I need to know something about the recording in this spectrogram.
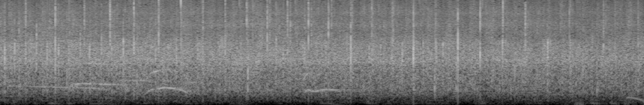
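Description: Sustained audience applause welcoming the event's organizer, a dense, steady wash of clapping from many hands with a few faint whoops and calls rising through it, continuing without pause.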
